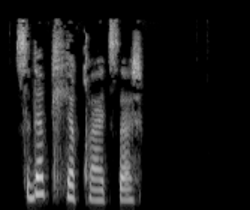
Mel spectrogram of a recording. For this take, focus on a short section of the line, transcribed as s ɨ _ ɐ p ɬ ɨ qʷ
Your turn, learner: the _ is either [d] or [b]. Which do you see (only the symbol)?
d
